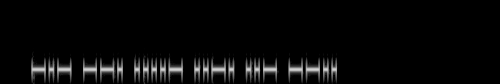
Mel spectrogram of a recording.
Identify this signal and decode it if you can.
Morse code, heard as a keyed tone, about 28 wpm, 700 Hz. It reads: KG4FUZ
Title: USA Call Signs - 6 Characters - Repeated 2x - 28wpm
